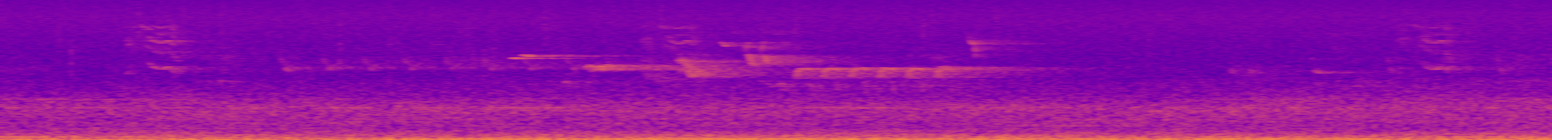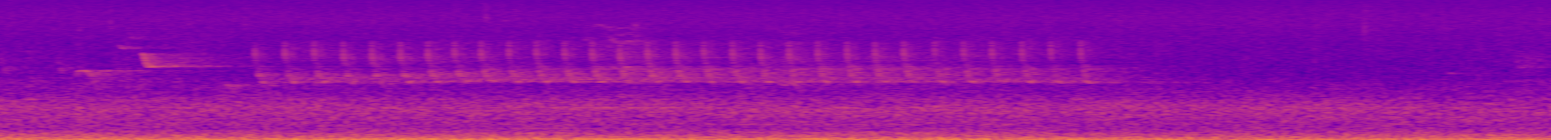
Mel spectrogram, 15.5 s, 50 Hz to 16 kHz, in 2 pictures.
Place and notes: Schloßpark Buch, Berlin, Deutschland - park ambience /w Nightingale and distant traffic noise
Schloßpark Berlin Buch ambience, nightingale, young tawny owls and another nightingale in the background, as well as traffic noise from cars, suburb and freight trains.
(Sony PCM D50, DPA4060)
Berlin, Germany, 6 May 2019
